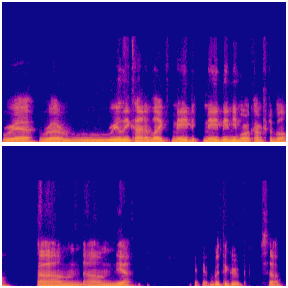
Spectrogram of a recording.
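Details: Male participant in a stammering practice group who has disclosed that he stammers and uses voluntary stammering. Finding: stuttering.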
